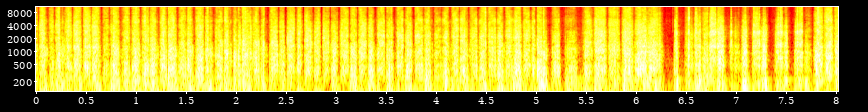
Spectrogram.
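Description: A long flat wooden stick is rubbed rapidly back and forth across a flat, gritty, coarse sandpaper sheet. It makes a dense, continuous, bright scratching rasp of quick strokes, broken by a few brief pauses near the end.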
